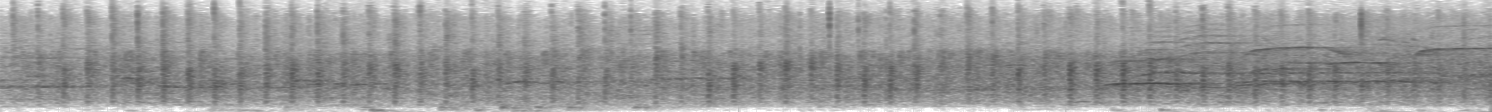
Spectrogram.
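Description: Hands clap and slap repeatedly in a large echoing hall.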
